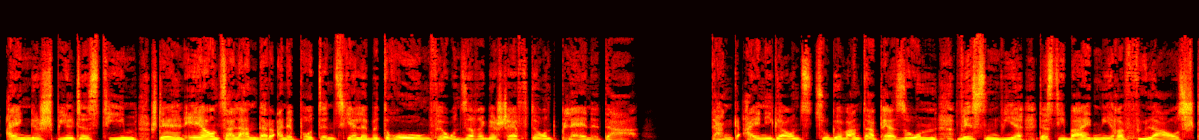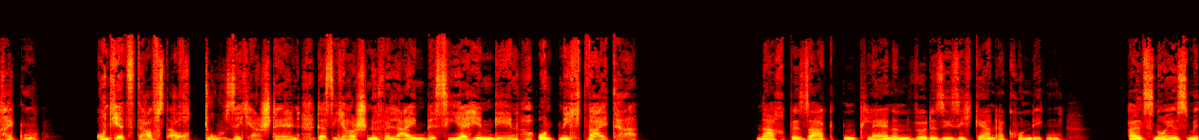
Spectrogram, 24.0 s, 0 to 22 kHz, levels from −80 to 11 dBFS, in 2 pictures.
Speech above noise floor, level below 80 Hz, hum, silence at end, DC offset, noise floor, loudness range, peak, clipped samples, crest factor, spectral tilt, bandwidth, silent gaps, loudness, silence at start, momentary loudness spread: over 73 dB; -60 dBFS; none; 0 s; under 0.1%; under -90 dBFS; 5 LU; -2 dBFS; under 0.1%; 16 dB; -4 dB/octave; 17 kHz; 6.62-7.11 s, 12.64-12.95 s, 18.57-19.55 s, 22.95-23.27 s; -17 LUFS; 0.05 s; 9 LU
